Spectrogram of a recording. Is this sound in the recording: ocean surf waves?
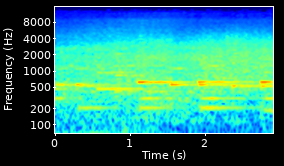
yes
